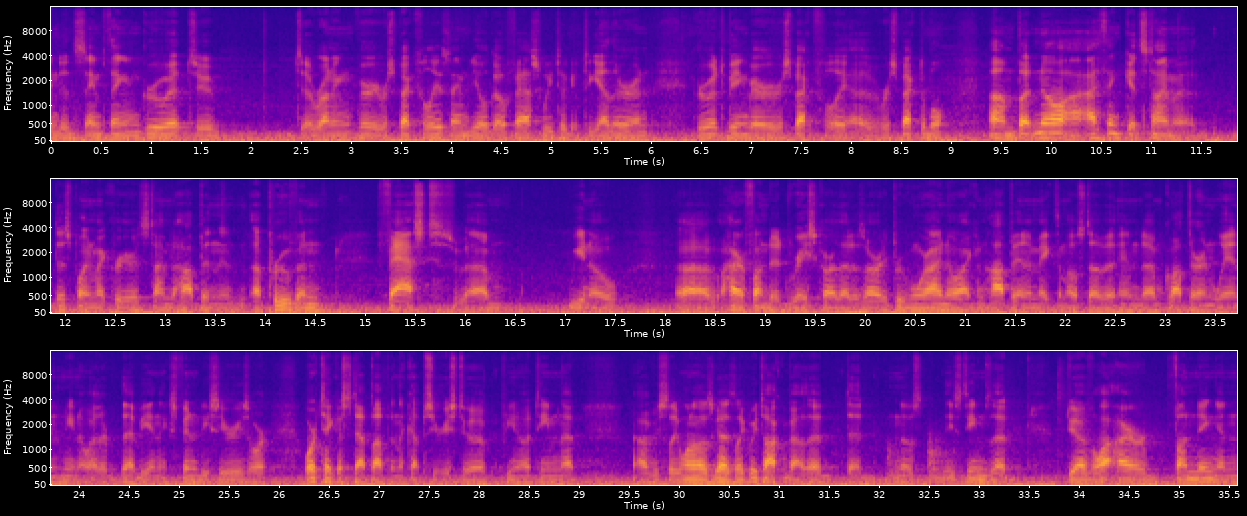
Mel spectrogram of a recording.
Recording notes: This was recorded at Indianapolis Motor Speedway's media center in a side area with only three other media members, and is the only audio copy of the interview known.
